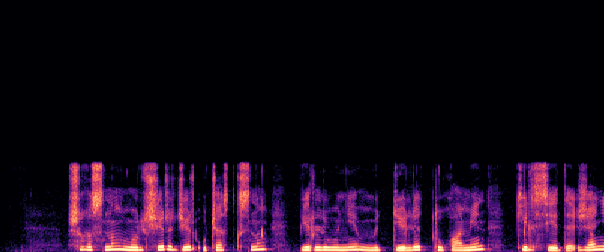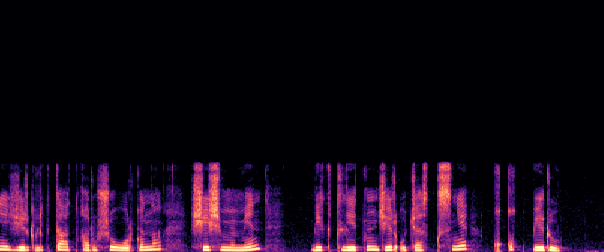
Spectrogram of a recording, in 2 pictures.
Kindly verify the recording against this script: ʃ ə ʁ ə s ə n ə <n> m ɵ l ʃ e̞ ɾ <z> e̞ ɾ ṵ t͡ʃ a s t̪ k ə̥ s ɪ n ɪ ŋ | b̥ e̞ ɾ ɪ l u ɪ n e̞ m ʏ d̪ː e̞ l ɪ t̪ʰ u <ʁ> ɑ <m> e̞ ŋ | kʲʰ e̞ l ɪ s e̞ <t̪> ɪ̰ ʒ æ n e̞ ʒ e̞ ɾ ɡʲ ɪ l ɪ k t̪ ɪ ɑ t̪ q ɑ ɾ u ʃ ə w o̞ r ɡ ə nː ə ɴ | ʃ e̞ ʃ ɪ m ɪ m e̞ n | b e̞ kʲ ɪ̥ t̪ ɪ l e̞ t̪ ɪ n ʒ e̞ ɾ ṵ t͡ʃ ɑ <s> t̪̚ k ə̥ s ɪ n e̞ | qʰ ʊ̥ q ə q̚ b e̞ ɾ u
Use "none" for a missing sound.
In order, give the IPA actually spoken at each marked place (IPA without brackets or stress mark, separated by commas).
ɴ, ʒ, ʁ, m, d̪, s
